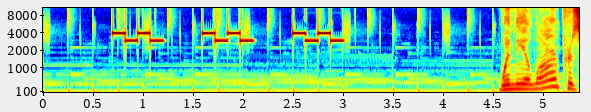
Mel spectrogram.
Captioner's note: beeping alarm sounds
